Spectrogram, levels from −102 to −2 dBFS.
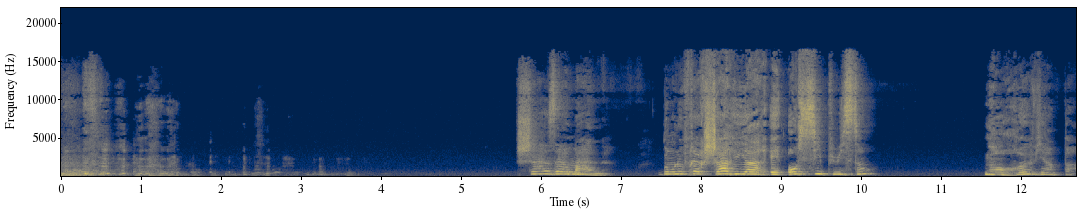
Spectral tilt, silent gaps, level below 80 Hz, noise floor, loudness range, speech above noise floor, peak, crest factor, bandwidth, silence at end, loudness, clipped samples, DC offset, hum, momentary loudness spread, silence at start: -2.5 dB/octave; none; -78 dBFS; -73 dBFS; 16 LU; 47 dB; -8 dBFS; 22 dB; 17 kHz; 0 s; -26 LUFS; under 0.1%; under 0.1%; none; 19 LU; 0 s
